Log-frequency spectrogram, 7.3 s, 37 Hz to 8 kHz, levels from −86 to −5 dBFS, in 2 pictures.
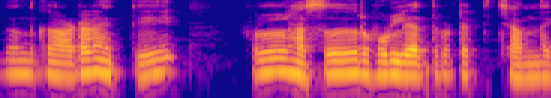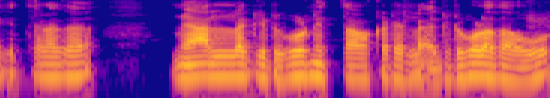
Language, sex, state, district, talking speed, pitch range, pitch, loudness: Kannada, male, Karnataka, Bijapur, 130 wpm, 120-145 Hz, 125 Hz, -22 LUFS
